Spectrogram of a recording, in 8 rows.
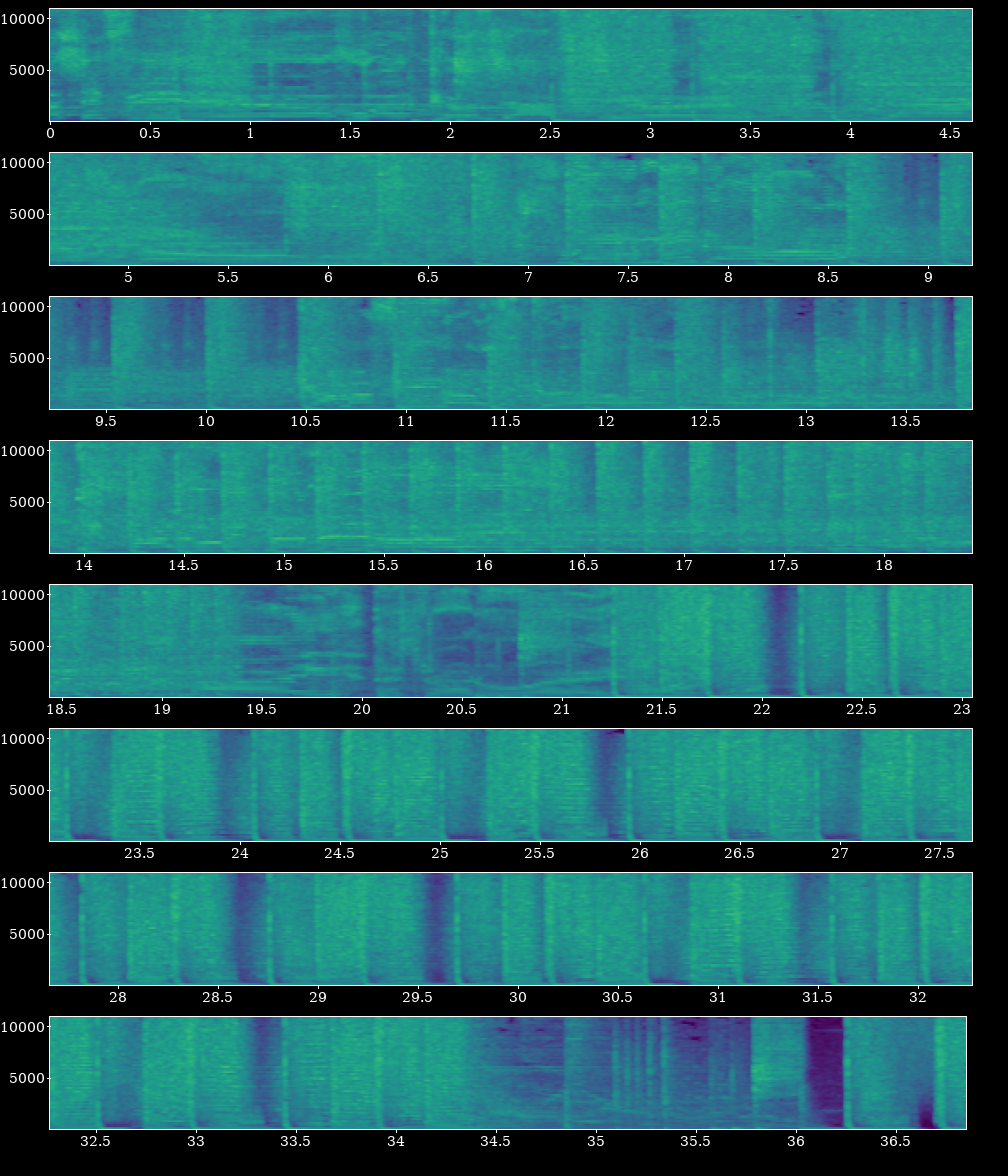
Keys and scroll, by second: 21.0 space, 25.8 space.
